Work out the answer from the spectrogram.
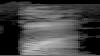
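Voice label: "guan", Mandarin Chinese, tone 4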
